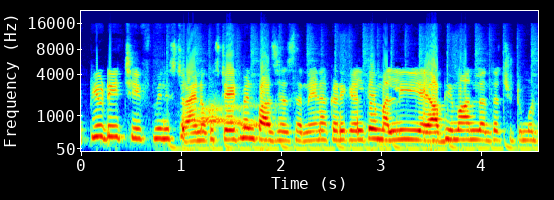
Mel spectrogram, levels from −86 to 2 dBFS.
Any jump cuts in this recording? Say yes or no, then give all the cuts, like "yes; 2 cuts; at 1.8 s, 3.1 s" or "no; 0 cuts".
yes; 1 cut; at 1.1 s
